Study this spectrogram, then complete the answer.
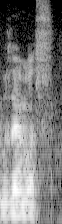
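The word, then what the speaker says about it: ございます: But this gozaimasu, ohayo gozaimasu, you might not pronounce the last su as su, but ohayo gozaimasu. That's it.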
